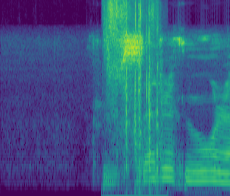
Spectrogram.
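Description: A page of a book turns with a rustle.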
